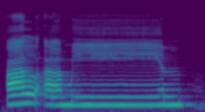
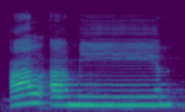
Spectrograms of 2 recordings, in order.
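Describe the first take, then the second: First: The word ends on a consonant, vowel dropped. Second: The same.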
